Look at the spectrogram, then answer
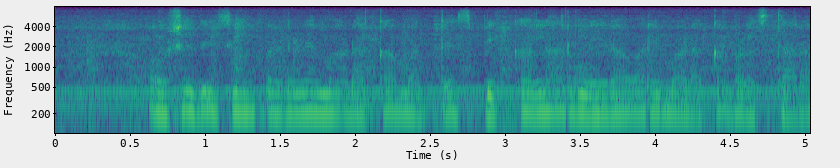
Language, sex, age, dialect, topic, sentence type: Kannada, female, 36-40, Dharwad Kannada, agriculture, statement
